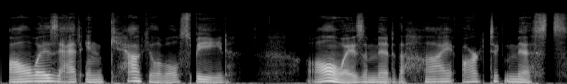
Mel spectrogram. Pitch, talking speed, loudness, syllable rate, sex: 115 Hz, 105 wpm, -21 LUFS, 3.8 syllables/s, male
